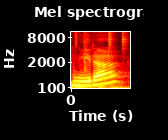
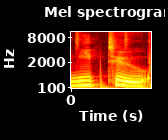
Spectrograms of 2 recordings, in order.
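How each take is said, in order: First: The word 'to' is reduced to 'a'. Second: The word 'to' is said in full. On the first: "we say needa" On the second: "instead of saying need to"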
